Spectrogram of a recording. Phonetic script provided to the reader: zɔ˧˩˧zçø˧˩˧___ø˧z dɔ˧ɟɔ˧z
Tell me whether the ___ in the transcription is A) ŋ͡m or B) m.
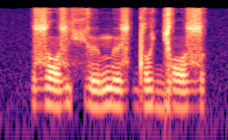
B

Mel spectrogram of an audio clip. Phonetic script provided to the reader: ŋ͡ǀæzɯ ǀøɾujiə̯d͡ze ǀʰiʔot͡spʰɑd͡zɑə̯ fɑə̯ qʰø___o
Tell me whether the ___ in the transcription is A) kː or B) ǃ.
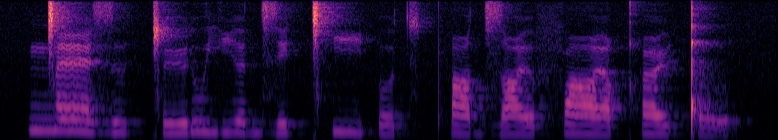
B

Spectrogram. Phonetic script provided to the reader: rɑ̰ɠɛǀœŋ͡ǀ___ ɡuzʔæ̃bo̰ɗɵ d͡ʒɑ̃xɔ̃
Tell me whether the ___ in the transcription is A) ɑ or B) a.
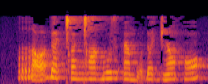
A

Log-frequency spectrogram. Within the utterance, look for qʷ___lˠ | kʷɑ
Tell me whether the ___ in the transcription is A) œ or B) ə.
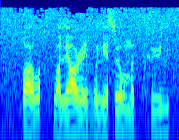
A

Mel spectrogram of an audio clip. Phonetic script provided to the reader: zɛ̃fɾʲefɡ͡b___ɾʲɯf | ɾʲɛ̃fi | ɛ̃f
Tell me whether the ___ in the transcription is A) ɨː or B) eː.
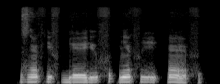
B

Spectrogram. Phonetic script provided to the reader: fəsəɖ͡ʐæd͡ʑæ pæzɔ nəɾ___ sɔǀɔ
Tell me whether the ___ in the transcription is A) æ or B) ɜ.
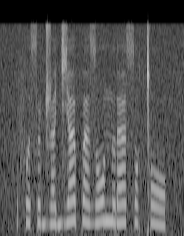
A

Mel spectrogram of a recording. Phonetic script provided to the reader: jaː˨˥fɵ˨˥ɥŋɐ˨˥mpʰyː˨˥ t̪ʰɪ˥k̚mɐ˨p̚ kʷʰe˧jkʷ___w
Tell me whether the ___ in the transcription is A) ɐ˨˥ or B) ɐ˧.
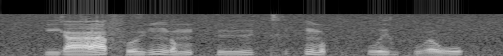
A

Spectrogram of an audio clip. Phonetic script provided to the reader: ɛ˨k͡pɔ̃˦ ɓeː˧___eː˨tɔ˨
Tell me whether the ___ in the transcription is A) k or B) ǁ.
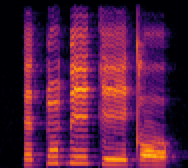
A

